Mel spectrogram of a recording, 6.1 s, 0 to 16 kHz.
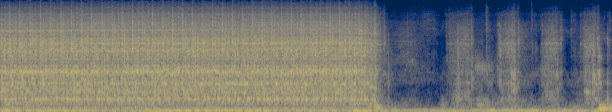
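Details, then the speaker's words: New Home 641 sewing machine, seized from drying out in loft storage, freeing up after oiling: motor-driven rapid, even clatter about three beats a second, then stopping, getting faster and looser as oil works in. "I think we're at the point now where the mot motor will turn it got starting to it's loosening up there she goes can hear it now getting faster and faster that's all the oil that I've worked into the points looser and"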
